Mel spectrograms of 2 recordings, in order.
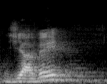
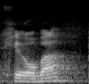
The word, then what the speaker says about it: Yahvé: Nosotros en la modernidad le incluimos dos vocales para poderlo pronunciar, la A y la E. Entonces leemos Yahvé.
